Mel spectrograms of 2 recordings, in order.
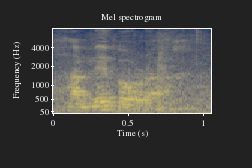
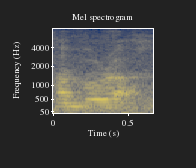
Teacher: The Shva tells you, I am not silent. So you must sound the Mem, M. · Shown in: first take · So it's Hamivorach.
